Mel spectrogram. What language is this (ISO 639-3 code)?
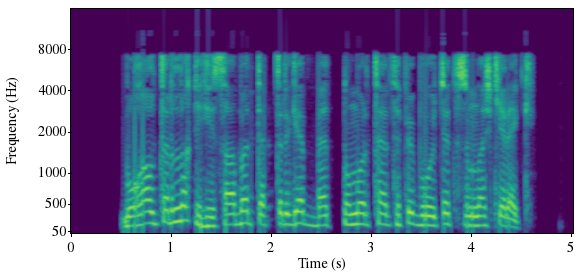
uig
